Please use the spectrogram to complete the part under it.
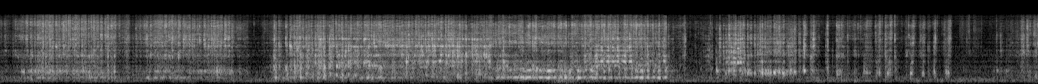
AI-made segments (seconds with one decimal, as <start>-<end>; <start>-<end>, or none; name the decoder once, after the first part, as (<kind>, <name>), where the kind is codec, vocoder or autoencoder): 0.0-5.8 (codec, SNAC); 7.5-10.4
